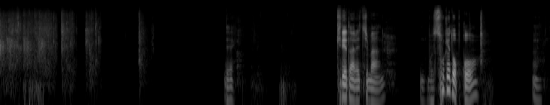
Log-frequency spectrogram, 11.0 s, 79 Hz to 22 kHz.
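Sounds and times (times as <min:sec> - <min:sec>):
group clapping after a prayer: 0:00.0 - 0:02.1
speech: 0:04.5 - 0:04.9, 0:06.8 - 0:07.8, 0:08.4 - 0:09.7, 0:10.6 - 0:10.9.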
